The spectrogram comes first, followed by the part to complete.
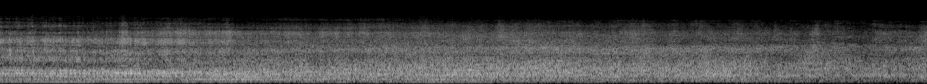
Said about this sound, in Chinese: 现在大家听到的这个轰鸣声是一架直升飞机，啊，它从我的面前掠过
